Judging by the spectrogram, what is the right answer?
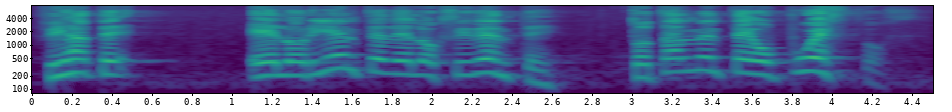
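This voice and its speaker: A man's voice: sits high, slow pace. A man preaching a sermon as pastor, calling for amens and repeating phrases for emphasis.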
